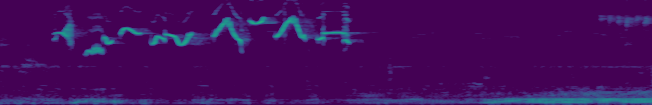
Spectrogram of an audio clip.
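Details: At dusk, an Oriental magpie-robin gives a sweet whistled phrase of rising and falling notes, some sharply looping, lasting about three seconds, followed by low rumbling background noise and faint high chirps.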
